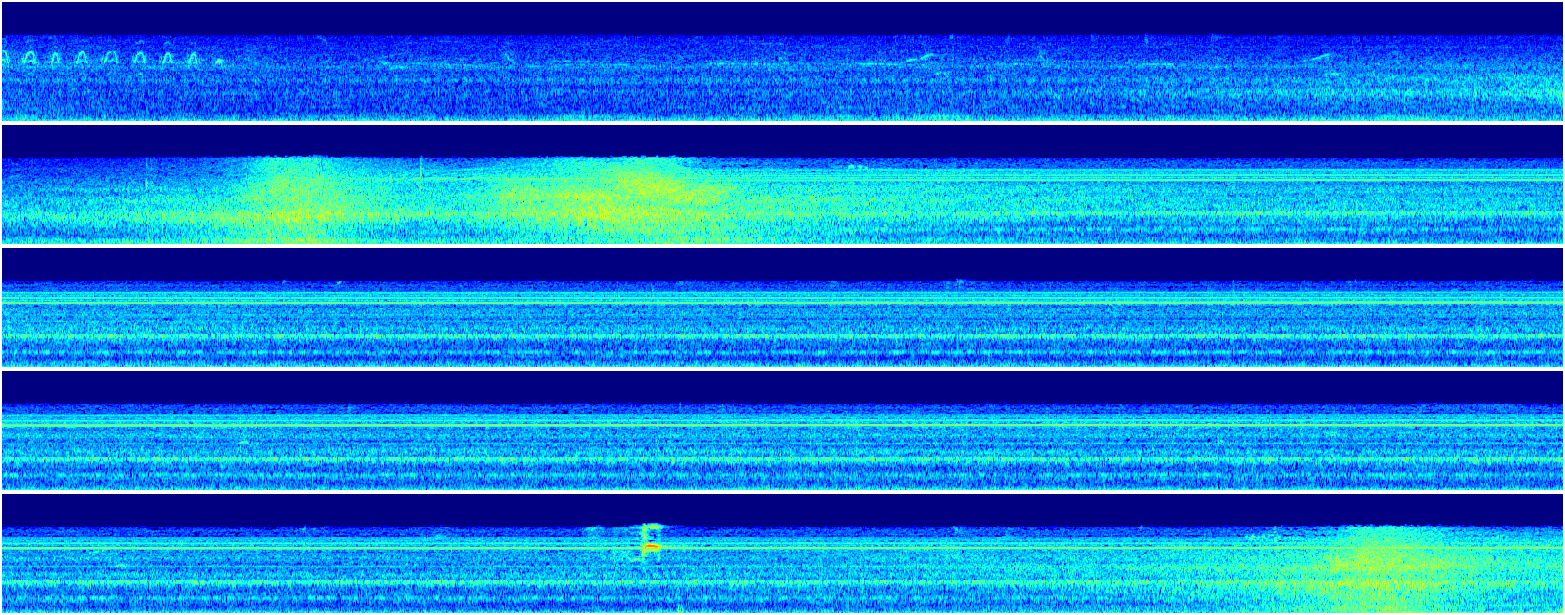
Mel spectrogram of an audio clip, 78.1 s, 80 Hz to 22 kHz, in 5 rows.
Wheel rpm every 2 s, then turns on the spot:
0, 0, 0, 0, 0, 0, 0, 0, 0, 0, 0, 0, 0, 0, 0, 0, 0, 0, 0, 0, 0, 0, 0, 0, 0, 0, 0, 0, 0, 0, 0, 0, 0, 0, 0, 0, 0, 0, 0.
none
